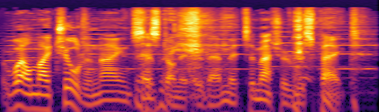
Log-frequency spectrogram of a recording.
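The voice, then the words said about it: British accent. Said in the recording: “as you can tell by his accent, grew up in the UK”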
